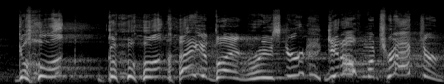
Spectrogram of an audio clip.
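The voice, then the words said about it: Exaggerated hillbilly voice. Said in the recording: “my impression of Tom Hanks doing his impression of a hillbilly ... He's so bad at playing hillbillies ... Terrible at hillbillies”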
